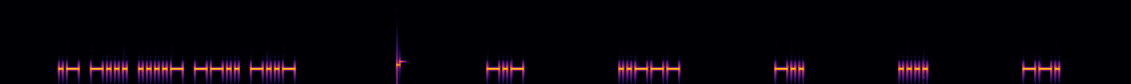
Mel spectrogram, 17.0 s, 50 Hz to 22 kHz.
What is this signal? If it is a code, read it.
Morse code, heard as a keyed tone, about 20 wpm, spaced as for 9 wpm, 700 Hz. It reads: AB4ZX K2DHG
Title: USA Call Signs - 5 Characters - 8x Character Spacing - 20wpm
